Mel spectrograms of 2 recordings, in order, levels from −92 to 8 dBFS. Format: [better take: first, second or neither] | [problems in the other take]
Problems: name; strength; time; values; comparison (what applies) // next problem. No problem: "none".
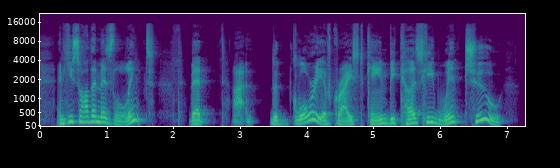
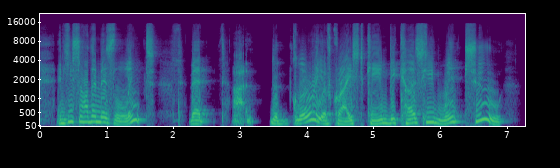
first | distortion; heavy; 7 dB below the speech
